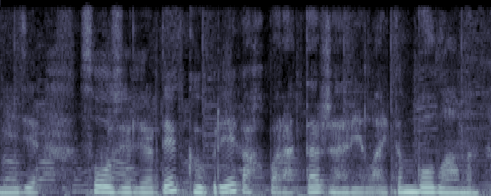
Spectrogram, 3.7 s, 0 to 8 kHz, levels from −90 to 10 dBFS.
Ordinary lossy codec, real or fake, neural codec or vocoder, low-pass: none; real; none; none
